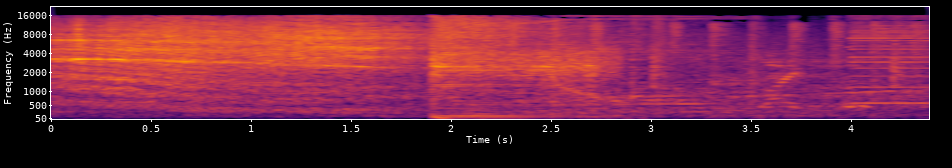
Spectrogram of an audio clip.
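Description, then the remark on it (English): A loud, steady jet aircraft engine roar fills the scene, broken near the middle by a sudden thump, after which a rising turbine whine climbs over the continuous rumble as the throttles are pushed to full. “Why isn't engine number two spooling up? I just pushed throttles to full.”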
